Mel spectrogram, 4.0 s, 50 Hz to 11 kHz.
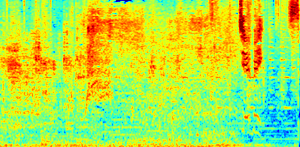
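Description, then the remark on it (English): A loud, sustained magma cannon blast from RoboFiend roars with grinding, whirring machinery and a rumbling low end, filling the full four seconds before thinning slightly at the end, with muffled voices mixed in. “RoboFiend doesn't get a magma cannon until level 5.”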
